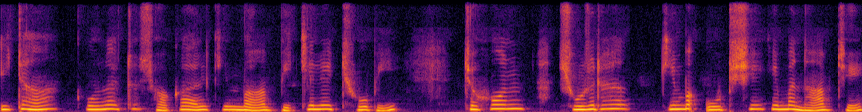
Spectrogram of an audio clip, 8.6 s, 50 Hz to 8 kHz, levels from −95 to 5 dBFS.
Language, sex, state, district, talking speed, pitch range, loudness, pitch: Bengali, female, West Bengal, Kolkata, 90 wpm, 220-275 Hz, -13 LUFS, 250 Hz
